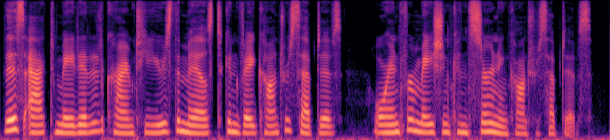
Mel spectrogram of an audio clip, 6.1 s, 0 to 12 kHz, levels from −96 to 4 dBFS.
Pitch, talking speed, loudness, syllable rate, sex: 195 Hz, 165 wpm, -20 LUFS, 6.0 syllables/s, female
